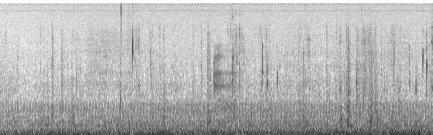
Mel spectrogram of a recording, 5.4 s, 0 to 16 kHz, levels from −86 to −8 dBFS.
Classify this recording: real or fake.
real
